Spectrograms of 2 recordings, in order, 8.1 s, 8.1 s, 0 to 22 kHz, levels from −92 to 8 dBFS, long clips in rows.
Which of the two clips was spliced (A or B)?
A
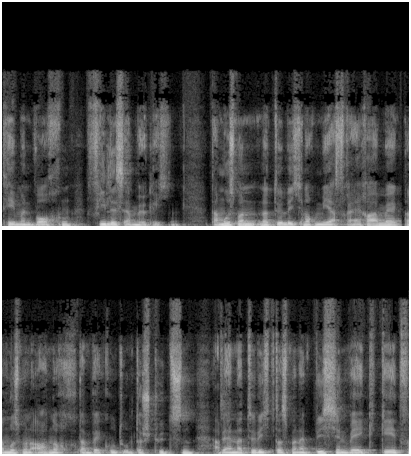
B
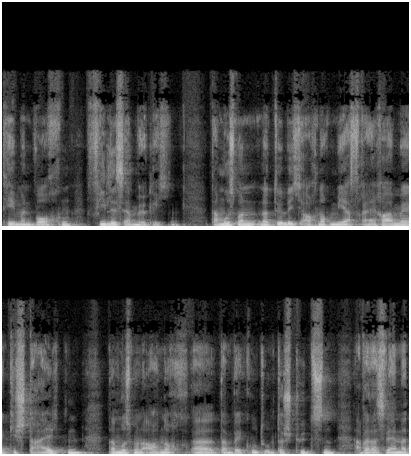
A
